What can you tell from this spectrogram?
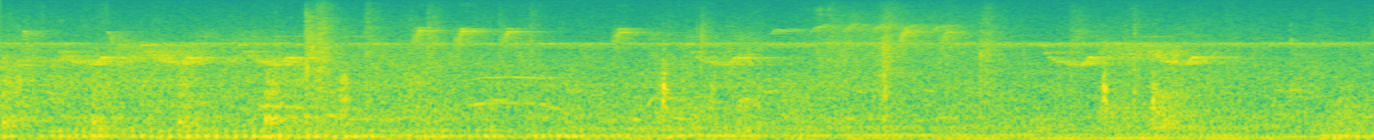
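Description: Faint outdoor ambience: a steady high insect drone with short chirping bird calls repeating every second or so, over a low hum.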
